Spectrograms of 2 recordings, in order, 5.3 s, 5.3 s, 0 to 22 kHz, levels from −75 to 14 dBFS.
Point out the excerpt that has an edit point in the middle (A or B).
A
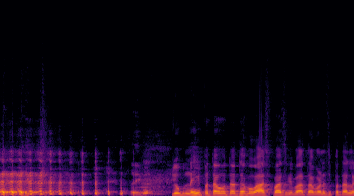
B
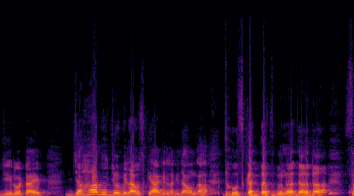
A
